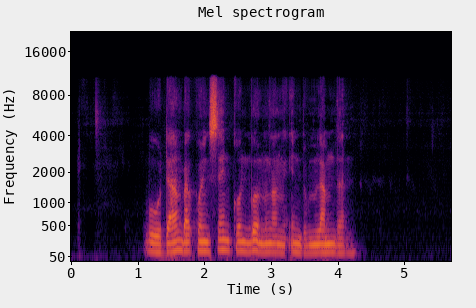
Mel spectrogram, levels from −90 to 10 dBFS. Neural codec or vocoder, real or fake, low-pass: codec, 16 kHz in and 24 kHz out, 0.8 kbps, FocalCodec, streaming, 65536 codes; fake; 10.8 kHz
